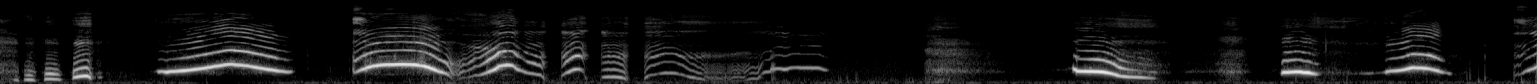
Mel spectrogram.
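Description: A loud, drawn-out human yawn, exaggerated and groaning, with rising and falling vocal pitch in several long bursts separated by short pauses.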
